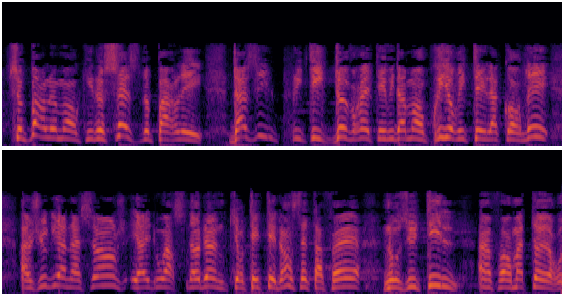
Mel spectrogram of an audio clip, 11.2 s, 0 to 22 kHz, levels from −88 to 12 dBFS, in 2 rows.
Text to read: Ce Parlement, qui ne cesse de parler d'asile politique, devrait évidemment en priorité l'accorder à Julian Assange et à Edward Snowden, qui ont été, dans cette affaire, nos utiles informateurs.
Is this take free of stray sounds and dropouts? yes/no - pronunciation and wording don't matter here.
no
